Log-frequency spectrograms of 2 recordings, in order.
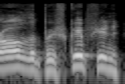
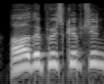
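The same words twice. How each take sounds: First: It is said in the speaker's natural voice. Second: It is said in an impersonated, put-on voice.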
